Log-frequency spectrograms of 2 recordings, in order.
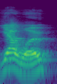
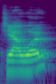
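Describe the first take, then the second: First: The name begins with a soft Y sound. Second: The name begins with a hard J sound. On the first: "the softer Y sounding J" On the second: "I had previously been calling him uh"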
